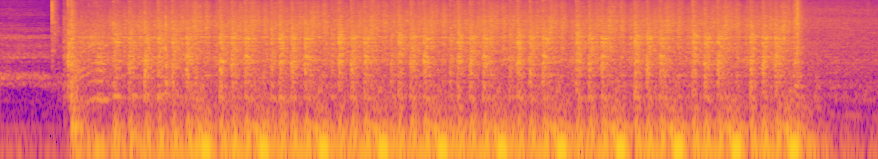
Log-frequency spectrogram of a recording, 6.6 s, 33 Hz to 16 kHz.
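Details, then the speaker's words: 1987 BMW 325i (E30) being revived: steady starter cranking about two compressions per second for five seconds, never fires, despite spark, fuel and air; crank no start, crankshaft position sensor suspected. "okay what are we missing we have spark we have fuel we have air"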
